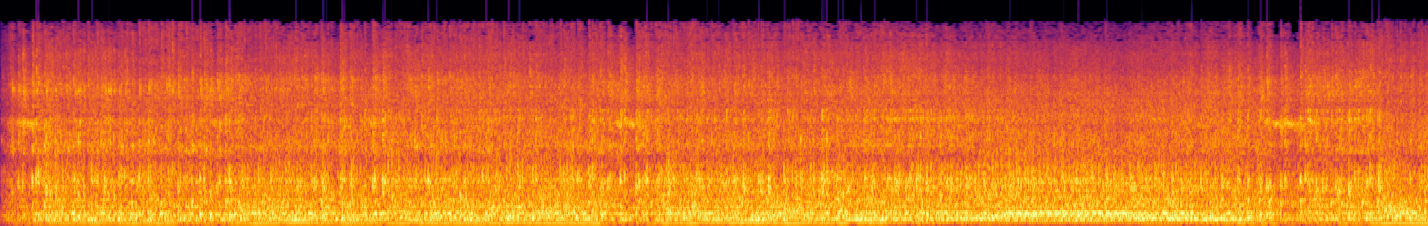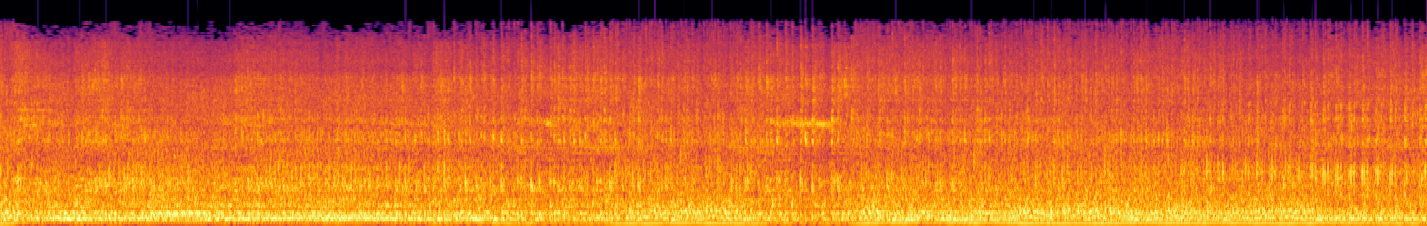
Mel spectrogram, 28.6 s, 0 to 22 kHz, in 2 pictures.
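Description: Chevrolet Camaro SS V8 engine idling steadily, its exhaust loud at the tailpipes.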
